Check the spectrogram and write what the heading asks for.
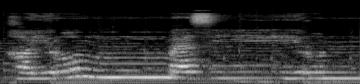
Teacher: Iklab adalah apabila ada nun sukun atau tanwin bertemu huruf ba. Cara membacanya yaitu huruf nun sukun ditutup ditukar atau dibalik menjadi huruf mim. Contohnya, bertemu ba, khairun basirun.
